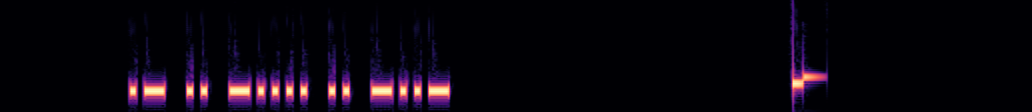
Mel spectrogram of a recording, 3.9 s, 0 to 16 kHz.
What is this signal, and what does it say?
Morse code, heard as a keyed tone, about 44 wpm, 700 Hz. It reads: AI6IX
